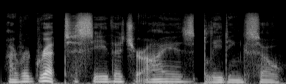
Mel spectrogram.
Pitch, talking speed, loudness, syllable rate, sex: 115 Hz, 210 wpm, -21 LUFS, 4.5 syllables/s, male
